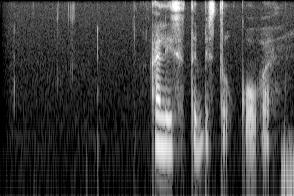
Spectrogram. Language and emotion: Russian, neutral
